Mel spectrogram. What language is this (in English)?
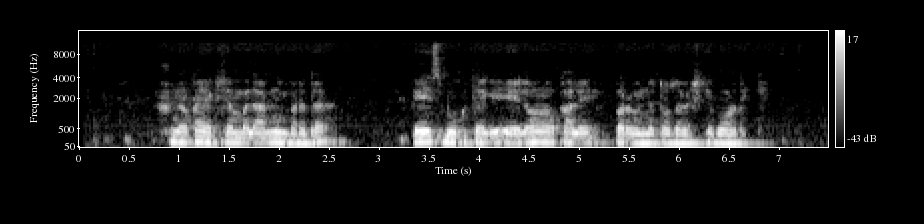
Uzbek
